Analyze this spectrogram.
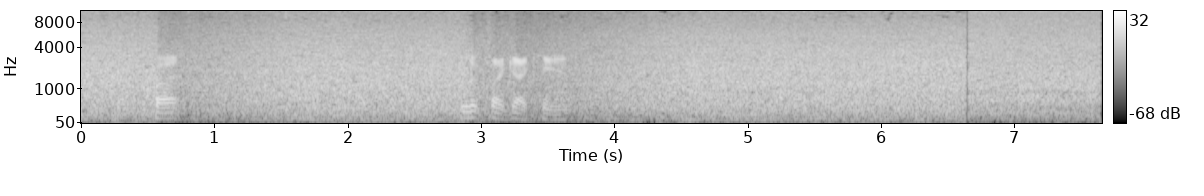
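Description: A stream rushes and splashes over rocks.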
